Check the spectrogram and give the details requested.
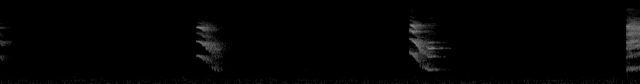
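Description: An Alexandrine parakeet gives three harsh, screeching squawks that slide downward, about two seconds apart, in a quiet room. No clear words can be picked out.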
